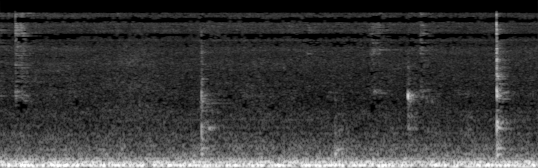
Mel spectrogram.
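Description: Banjo tuning peg being turned by hand to wind on a new string, giving a few faint ticks about two seconds in and again near the end, over a steady low hum.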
